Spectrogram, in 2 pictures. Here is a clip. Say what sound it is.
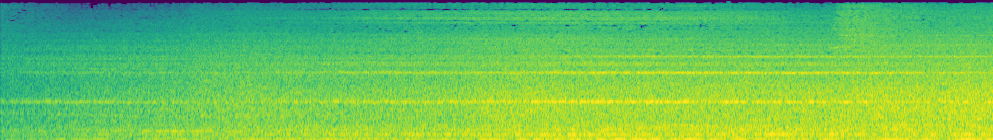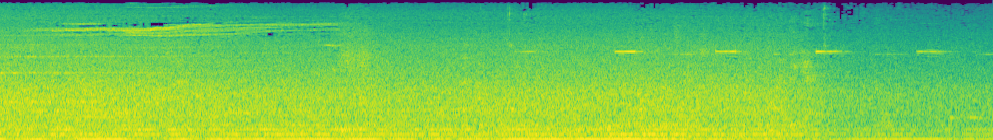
Ambience at a train station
